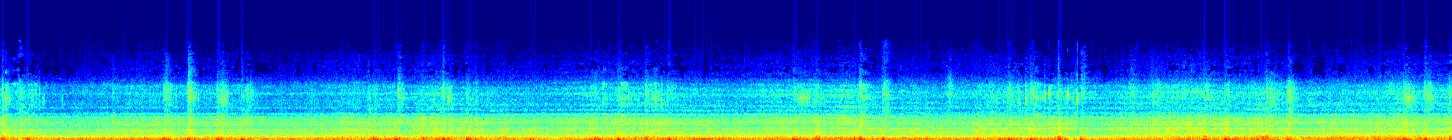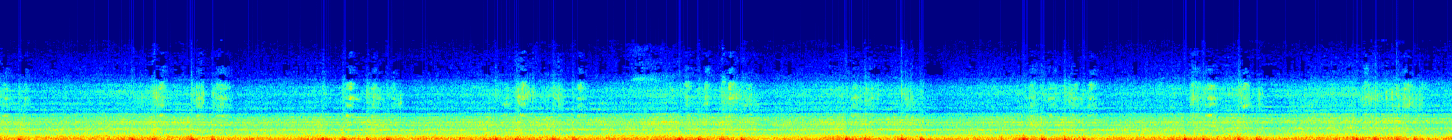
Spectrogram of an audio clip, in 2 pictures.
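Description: Container wagons of a long intermodal freight train rolling past close by: a steady rumble of wheels on rail with a rhythmic clickety-clack as each wheelset crosses the rail joints, and a faint squeal from the wheels.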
